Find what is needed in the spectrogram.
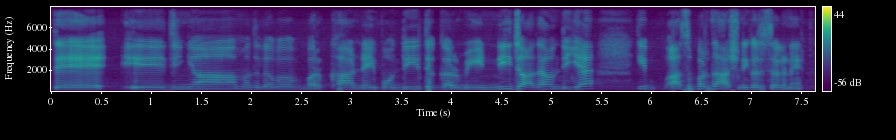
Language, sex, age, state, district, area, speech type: Dogri, female, 45-60, Jammu and Kashmir, Samba, urban, spontaneous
